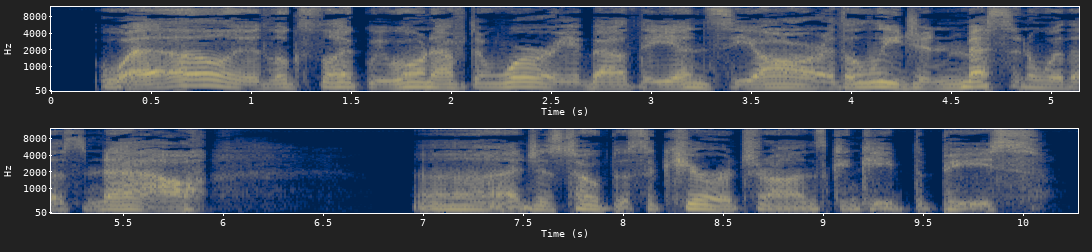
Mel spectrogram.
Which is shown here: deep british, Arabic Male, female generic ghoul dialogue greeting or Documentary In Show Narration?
female generic ghoul dialogue greeting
